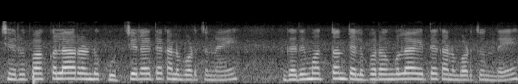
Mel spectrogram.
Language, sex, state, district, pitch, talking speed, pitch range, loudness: Telugu, female, Telangana, Hyderabad, 245 Hz, 115 wpm, 220-255 Hz, -15 LUFS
